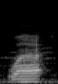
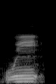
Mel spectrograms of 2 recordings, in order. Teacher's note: Tetapi kalau wnya berkas berharakat dia bukan makhraj jauf tetapi masuknya ke makhraj syafatain dua dua bibir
